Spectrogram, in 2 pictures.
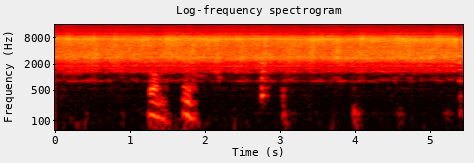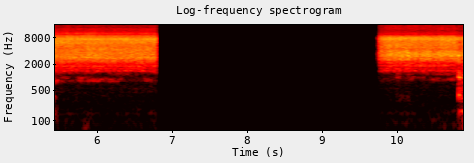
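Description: Grated coconut roasting in a pan for a Kerala fish head curry, a steady loud sizzle and hiss with occasional stirring scrapes, a brief silent gap, then sizzling again.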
